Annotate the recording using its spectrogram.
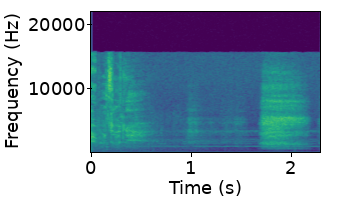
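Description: A narrator's voice ending a syllable, then a pause over steady recording hiss and faint hum, with a short breath drawn in near the end.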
